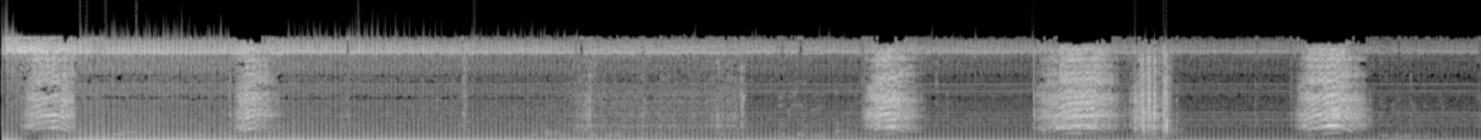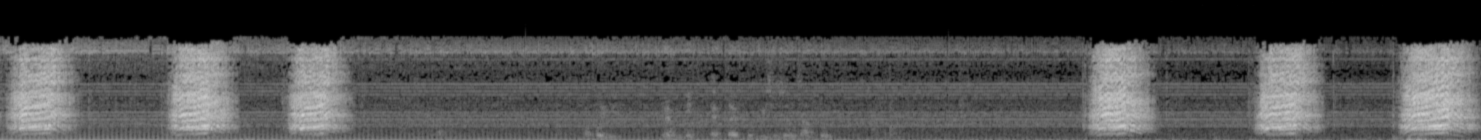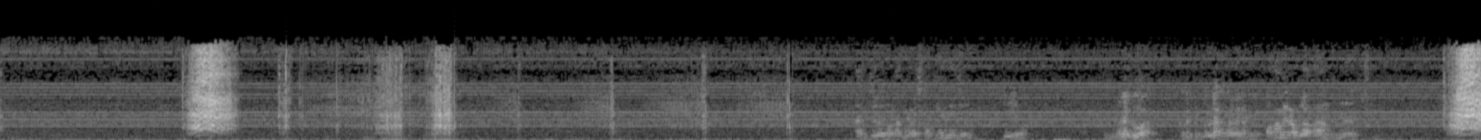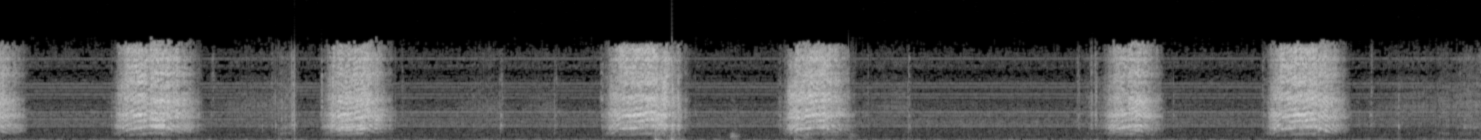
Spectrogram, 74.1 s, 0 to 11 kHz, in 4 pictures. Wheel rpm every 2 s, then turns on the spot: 20, 20, 0, 10, 10, 20, 50, 20, 30, 30, 40, 20, 0, 0, 0, 10, 30, 40, 20, 10, 10, 10, 0, 0, 0, 0, 0, 20, 30, 30, 10, 40, 20, 0, 20, 30, 10.
6-8 16-18 32-34 40-44 68-70 72-74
